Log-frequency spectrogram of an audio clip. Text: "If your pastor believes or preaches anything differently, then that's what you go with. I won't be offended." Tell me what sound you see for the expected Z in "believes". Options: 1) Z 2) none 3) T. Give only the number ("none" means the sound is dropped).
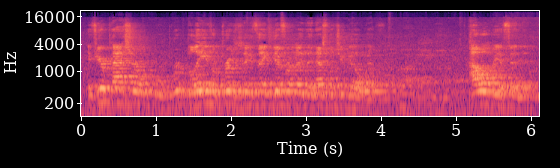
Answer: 2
